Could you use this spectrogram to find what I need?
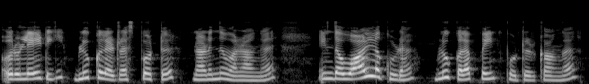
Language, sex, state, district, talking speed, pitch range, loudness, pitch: Tamil, female, Tamil Nadu, Nilgiris, 150 wpm, 225-280 Hz, -18 LUFS, 250 Hz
